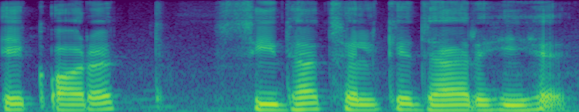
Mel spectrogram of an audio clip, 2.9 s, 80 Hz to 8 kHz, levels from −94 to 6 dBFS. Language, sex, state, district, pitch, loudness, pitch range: Hindi, male, Assam, Kamrup Metropolitan, 145 Hz, -13 LUFS, 140-155 Hz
